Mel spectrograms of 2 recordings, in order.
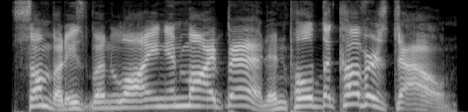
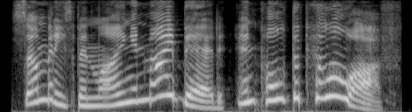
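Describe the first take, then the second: First: It is growled in a great big voice. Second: It is said in a middle-sized voice.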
